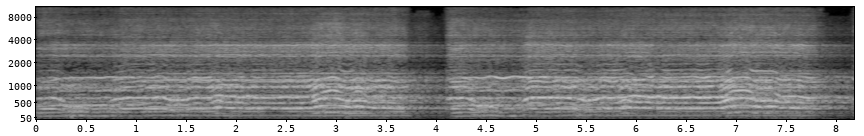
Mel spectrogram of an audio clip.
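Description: Unaccompanied vocal chant in the style of an Islamic nasheed, sung in two long, melismatic phrases with a brief break about halfway through.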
